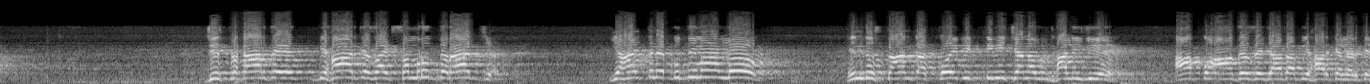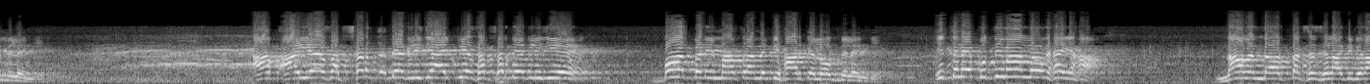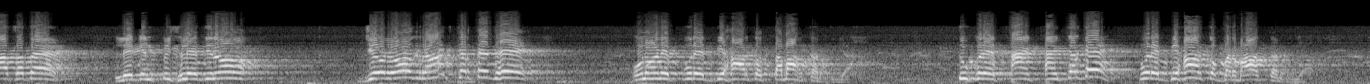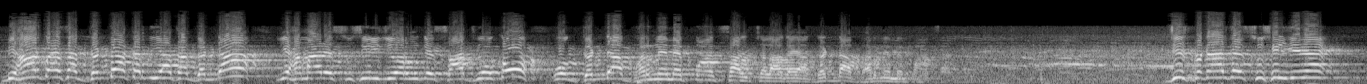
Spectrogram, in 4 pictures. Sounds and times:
Narration, monologue: 0.0 - 14.6, 16.2 - 50.7, 52.8 - 54.7
Male speech, man speaking: 2.1 - 5.1, 6.1 - 7.7, 8.5 - 14.2, 16.2 - 19.7, 20.3 - 24.8, 25.9 - 30.1, 31.0 - 33.0, 33.7 - 36.1, 37.0 - 40.5, 41.2 - 50.7, 52.8 - 54.6.

